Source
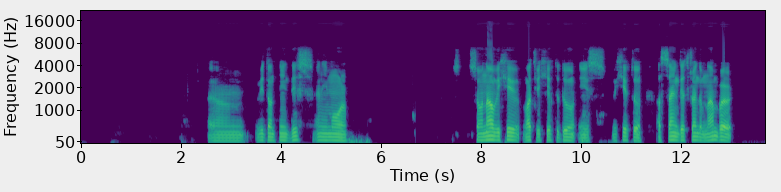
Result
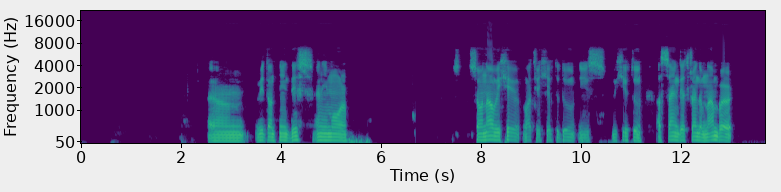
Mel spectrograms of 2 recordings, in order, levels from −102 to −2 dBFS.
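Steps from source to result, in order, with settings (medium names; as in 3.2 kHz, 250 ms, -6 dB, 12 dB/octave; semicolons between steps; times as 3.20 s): 9.38–11.18 s: time-frequency box 430–2200 Hz -13 dB; peak limiter -24.5 dBFS, peak gain reduction 10 dB; 8.55–10.89 s: compression, threshold -38 dBFS, peak gain reduction 8 dB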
